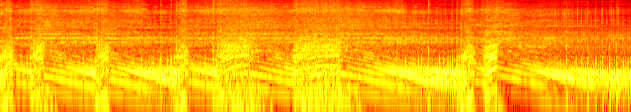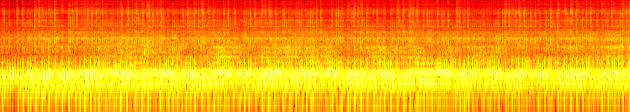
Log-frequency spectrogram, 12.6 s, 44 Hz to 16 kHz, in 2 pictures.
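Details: New Magnum G11 chainsaw that previously bogged and stalled when revved, after carburetor reassembly and removing the carburetor neck restrictor: about six quick clean rev blips then steady high full-throttle scream; normal revving.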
